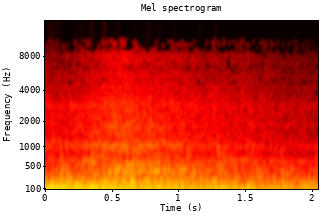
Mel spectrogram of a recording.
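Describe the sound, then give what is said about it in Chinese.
A car engine rumbles in a low, dense, continuous roar that holds level throughout, with no clear start or pull-away, and no voices. “车子突然一下就发动了。随后，他们就头也不敢回的一路飞车逃走了。”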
